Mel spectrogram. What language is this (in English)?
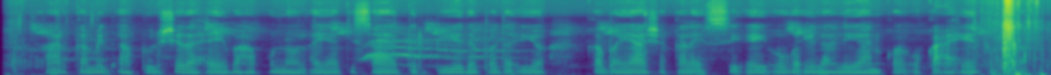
Somali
